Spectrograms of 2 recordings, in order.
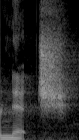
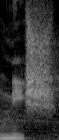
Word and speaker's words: niche: Finding your niche, or niche, depending on your pronunciation preference.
